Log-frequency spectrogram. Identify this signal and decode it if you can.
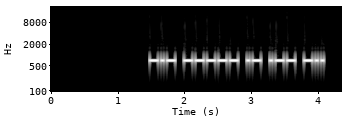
Morse code, heard as a keyed tone, about 28 wpm, 700 Hz. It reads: K0AWD
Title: USA Call Signs - 5 Characters - Repeated 2x - 28wpm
